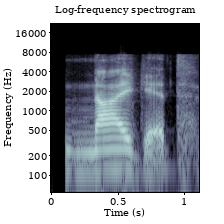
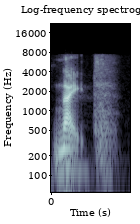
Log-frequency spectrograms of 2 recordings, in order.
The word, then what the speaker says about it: night: made it so that NIGHT does not say nigit or whatever, it says night.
